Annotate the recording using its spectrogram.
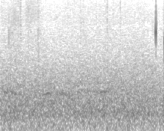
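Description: A campfire crackles and hisses softly.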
